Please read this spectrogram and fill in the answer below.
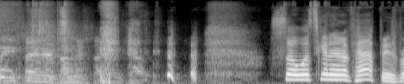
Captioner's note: laughing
